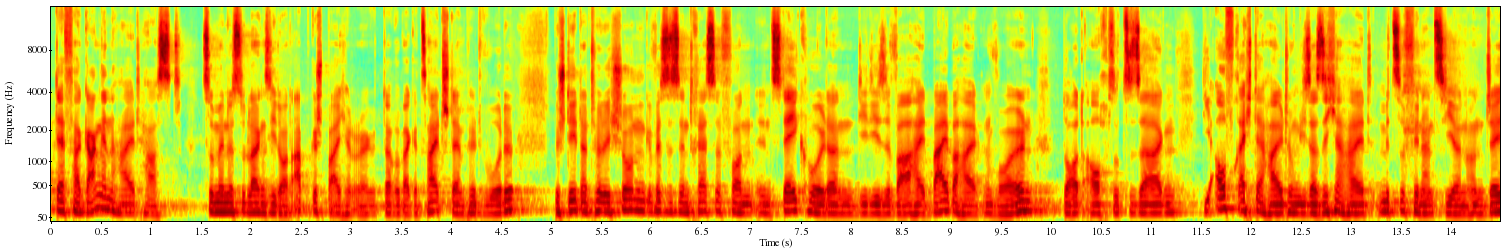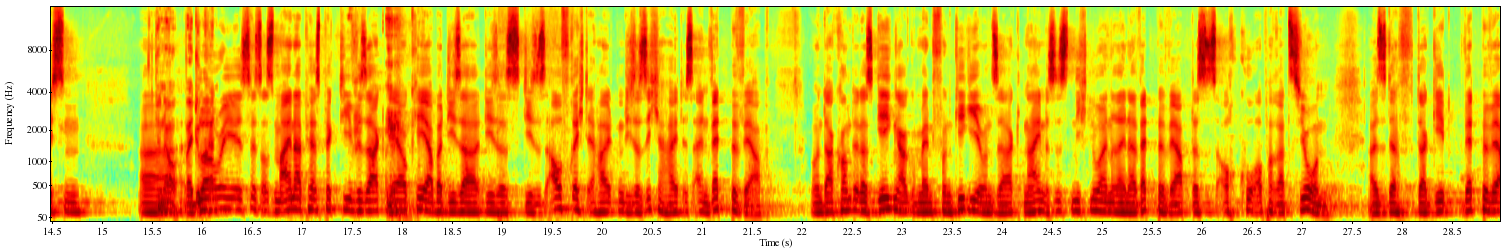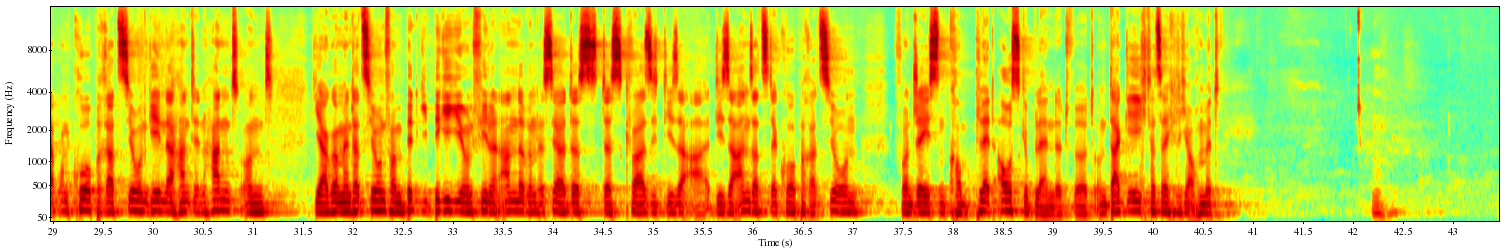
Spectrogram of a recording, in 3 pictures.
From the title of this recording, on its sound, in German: Live vom Bitcoin Block München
